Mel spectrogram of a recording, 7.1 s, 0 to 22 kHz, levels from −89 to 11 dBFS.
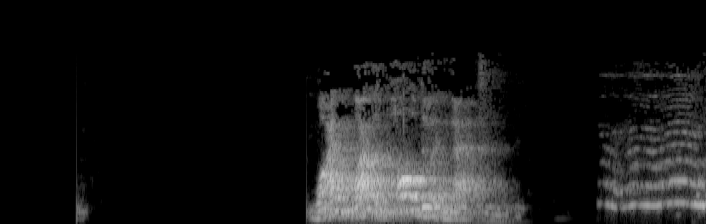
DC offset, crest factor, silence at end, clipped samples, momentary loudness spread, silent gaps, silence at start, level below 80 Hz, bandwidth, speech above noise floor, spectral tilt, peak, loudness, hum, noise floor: under 0.1%; 20 dB; 0 s; under 0.1%; 22 LU; 5.45-5.50 s, 5.76-5.96 s; 3.1 s; -64 dBFS; 7.4 kHz; over 75 dB; -7 dB/octave; 0 dBFS; -16 LUFS; none; under -90 dBFS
